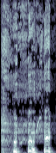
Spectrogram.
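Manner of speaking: high forced chuckle; a knowing, jocular laugh; hammed-up sly laugh; arch laugh. A narrator's reading. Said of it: "laughed once more with arch jocularity".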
